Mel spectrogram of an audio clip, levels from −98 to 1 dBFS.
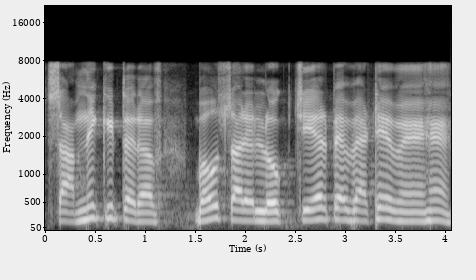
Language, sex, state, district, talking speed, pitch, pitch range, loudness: Hindi, male, Jharkhand, Garhwa, 160 wpm, 180 Hz, 165-195 Hz, -13 LUFS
